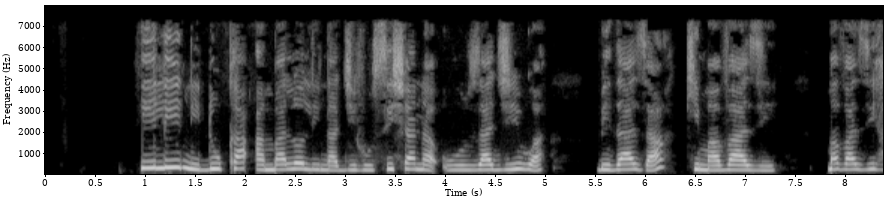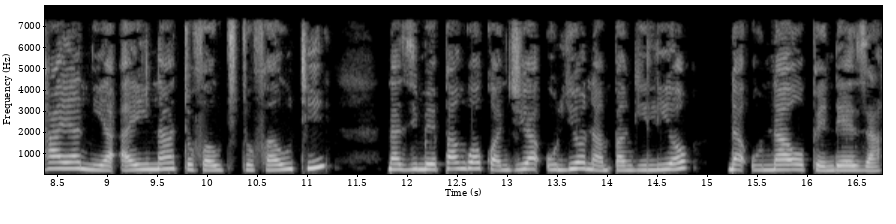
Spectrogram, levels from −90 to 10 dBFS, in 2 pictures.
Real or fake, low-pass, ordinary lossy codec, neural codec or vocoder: real; 7.2 kHz; MP3, 48 kbps; none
